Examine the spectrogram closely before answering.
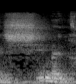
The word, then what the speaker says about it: shemen: You can speak in tongues and the Holy Ghost will give you the interpretation of how to pronounce it well. But it's S-H-E-M-E-A-N, shemen.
